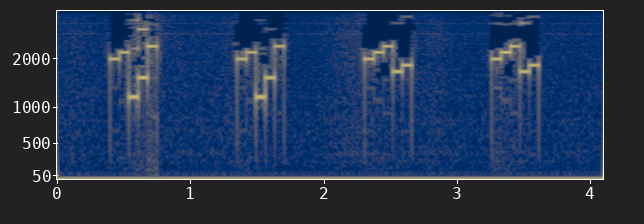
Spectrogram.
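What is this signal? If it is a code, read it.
Five-tone selective call (ZVEI), heard as quick runs of five tones, tones of about 70 ms. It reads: 89250 89250 89067 89067
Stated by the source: ZVEI five-tone selective call 89240 received by SDR, Feuerwehr Orlamünde fire brigade alerting.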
